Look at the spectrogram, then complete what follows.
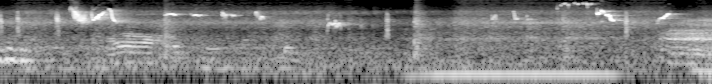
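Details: Training recording of a cucak ranting for contest birds: scattered clear whistled chirps and short slurs, quieter in the middle, with some buzzy lower notes and a faint hum.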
